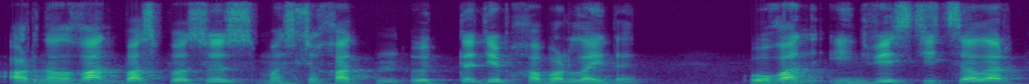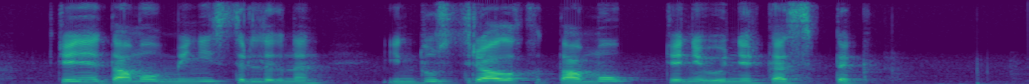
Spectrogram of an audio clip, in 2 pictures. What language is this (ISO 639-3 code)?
kaz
